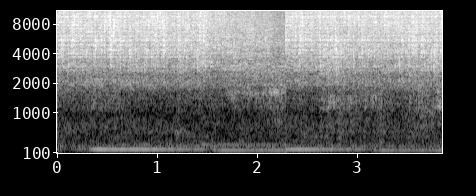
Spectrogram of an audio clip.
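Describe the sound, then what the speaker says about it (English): Water gushes steadily from a tap into a kitchen bowl in a home, a continuous close splashing stream with a slight shift midway as the flow changes. "Put 1 quart of water into the bowl."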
